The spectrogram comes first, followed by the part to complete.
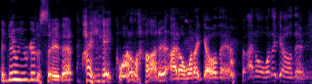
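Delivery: put-on blubbering, high swooping bawling wail like baby. Retelling how a man reacted to being told to move to Guadalajara, imitating a man bawling. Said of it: "the guy starts bawling like a baby".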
